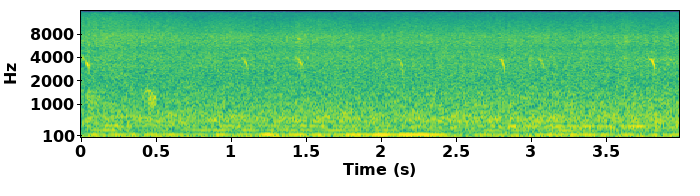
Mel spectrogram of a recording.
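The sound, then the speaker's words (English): A wild bird gives faint, brief high flight calls at irregular intervals over a steady low rumbling hum. “Giving flight calls.”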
